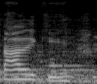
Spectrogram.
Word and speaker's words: 딸기: at first I keep saying like talgi, and then my friend like it's not talgi, it's talgi. I don't really know how to pronounce it. 딸기. Talgi. 딸기.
